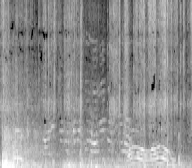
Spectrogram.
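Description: A sparkler fizzes and crackles close by.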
